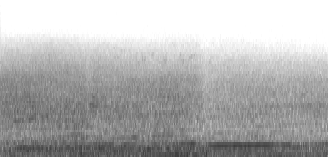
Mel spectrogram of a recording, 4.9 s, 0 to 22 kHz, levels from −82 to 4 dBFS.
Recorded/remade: recorded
